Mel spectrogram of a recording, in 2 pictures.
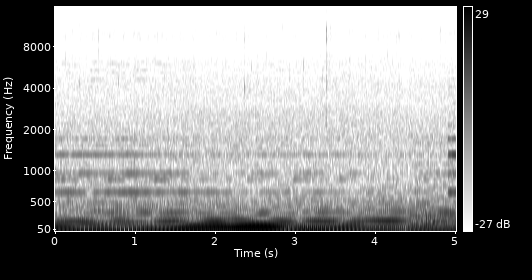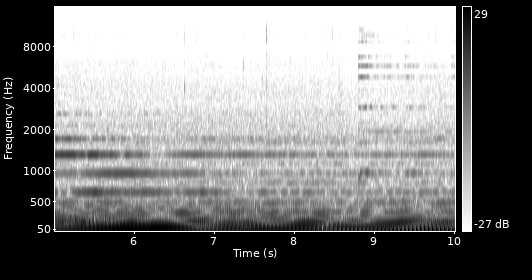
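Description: Psychedelic trance music: long low synth notes that change every second or two, with higher sustained synth tones that drop out for a few seconds and then return, under a hissing, rain-like noise texture. No drum beat.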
